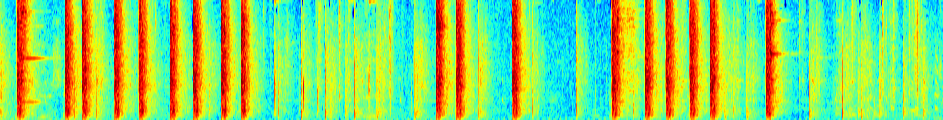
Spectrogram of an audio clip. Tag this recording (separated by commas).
Tap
